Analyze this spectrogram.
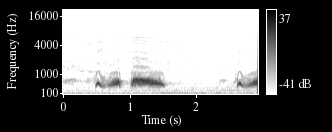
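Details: Spotted dove song: a quick rising note and a wavering coo, then a drawn-out level coo that sinks at the end. A new phrase begins just before the close. Soft background hum.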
